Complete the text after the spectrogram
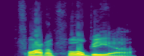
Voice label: "Photophobia", American

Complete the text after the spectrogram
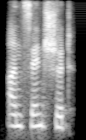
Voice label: "uncensured", Indian

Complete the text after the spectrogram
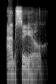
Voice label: "abseil", British

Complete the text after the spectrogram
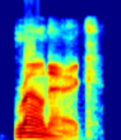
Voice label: "roughneck", British

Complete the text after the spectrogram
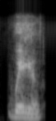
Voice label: "wale", Indian

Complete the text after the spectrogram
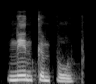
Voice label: "nincompoop", Indian

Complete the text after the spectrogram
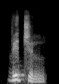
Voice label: "vigil", Indian

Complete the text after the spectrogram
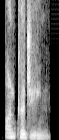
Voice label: "oncogene", Indian

